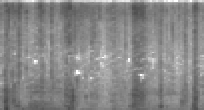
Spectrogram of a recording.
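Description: A dog's paws patter on gravel.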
